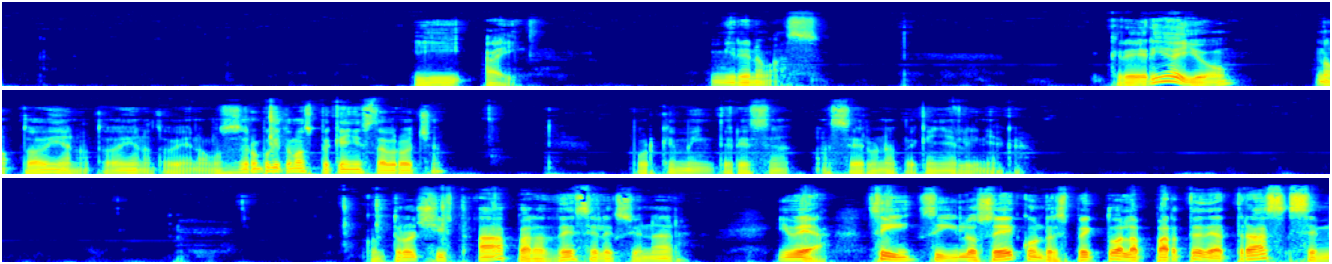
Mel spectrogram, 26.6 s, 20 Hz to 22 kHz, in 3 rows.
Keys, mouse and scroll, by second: 2.5-3.5 drag, 5.9 click, 7.3 middle click, 11.0 shift+click, 11.5-12.8 shift+drag, 13.2-17.7 drag, 18.6 middle click, 19.5 middle click, 20.0 click, 21.2 ctrl+shift+a, 21.9 ctrl+shift+click, 22.4 middle click, 23.3-25.2 drag.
